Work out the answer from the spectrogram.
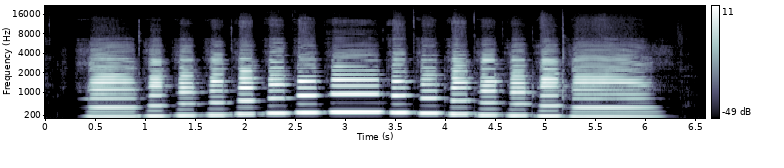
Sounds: musical instrument, music, wind instrument

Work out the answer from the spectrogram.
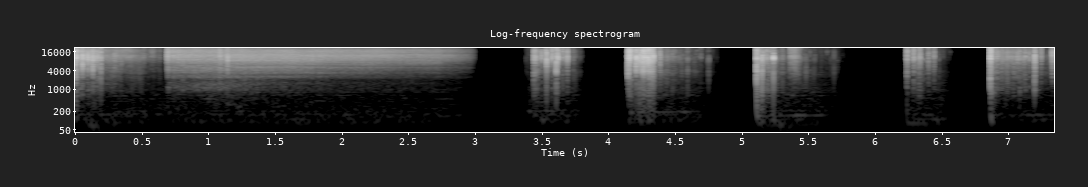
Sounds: hiss

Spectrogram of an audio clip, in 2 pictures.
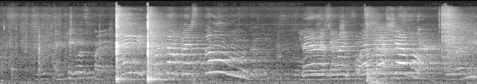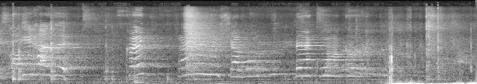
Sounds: human group actions

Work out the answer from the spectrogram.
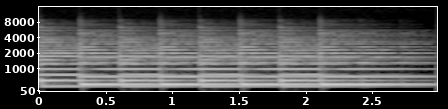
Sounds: keyboard (musical), music, musical instrument, piano

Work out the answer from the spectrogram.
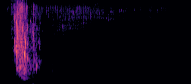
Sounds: liquid, splatter, water

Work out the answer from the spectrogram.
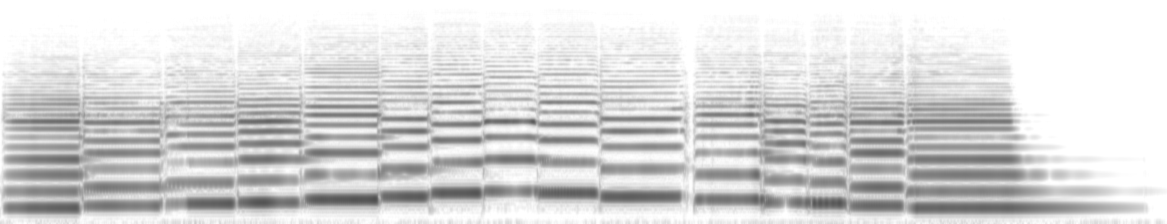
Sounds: musical instrument, bowed string instrument, music

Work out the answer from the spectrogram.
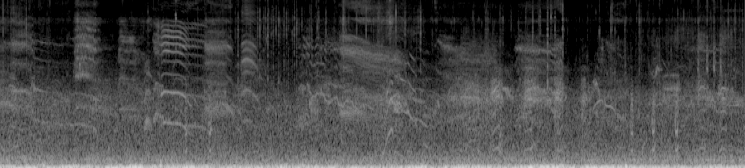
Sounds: wild animals, animal, seagull, bird

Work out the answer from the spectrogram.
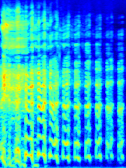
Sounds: laughter, human voice

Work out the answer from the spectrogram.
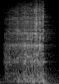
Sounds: cutlery, home sounds

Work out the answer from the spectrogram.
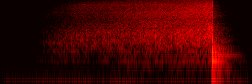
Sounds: thump

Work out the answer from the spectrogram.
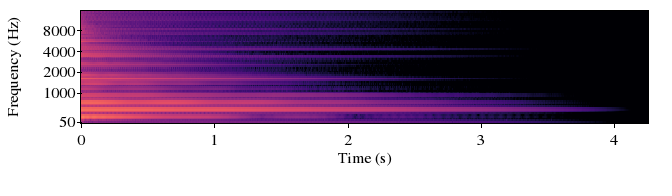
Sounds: music, guitar, plucked string instrument, acoustic guitar, musical instrument

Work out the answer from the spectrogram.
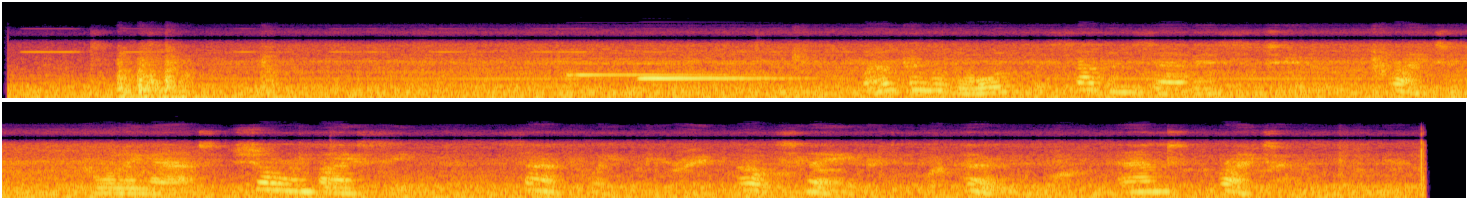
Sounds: rail transport, vehicle, train

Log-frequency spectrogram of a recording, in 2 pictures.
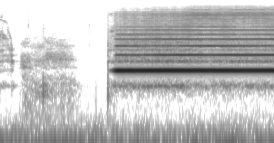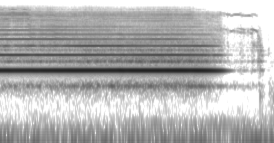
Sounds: music, woodwind instrument, musical instrument

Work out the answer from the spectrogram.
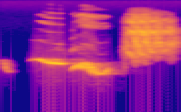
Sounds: animal, wild animals, bird

